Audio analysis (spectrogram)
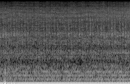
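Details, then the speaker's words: Engine after new coil pack, new plugs, secondhand coil, leads and throttle body: steady deep even idle without misfire, check engine light on, heavy grey smoke, owner thinks too rich; rich running idle. "although i've got check engine come up on the dash but it is actually running and not misfiring and so on it's quite a lot of grey smoke coming out the back"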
